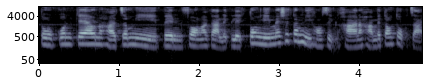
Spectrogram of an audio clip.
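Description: A woman selling on a live stream, with a repetitive, urging sales pitch full of polite particles. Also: fast talker. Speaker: live-stream online seller.

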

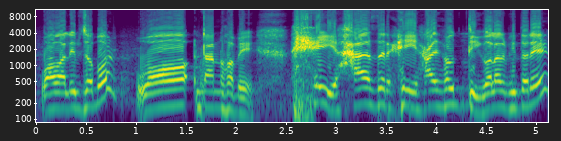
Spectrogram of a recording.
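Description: A man with a high, smooth and resonant voice teaches religious recitation in a calm, patient way. His first language is Bengali. He draws out each chanted phrase slowly and then explains it. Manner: slow, drawn-out chanting of Arabic phrases between quick explanations. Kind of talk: religious pronunciation lesson.

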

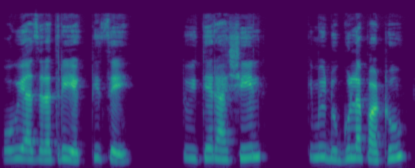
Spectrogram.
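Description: A woman's voice: on the high side, steady tone, moderate pace, close to an everyday voice. A woman reads a stern, protective middle-aged uncle who scolds and commands. She keeps the voice close to her own.

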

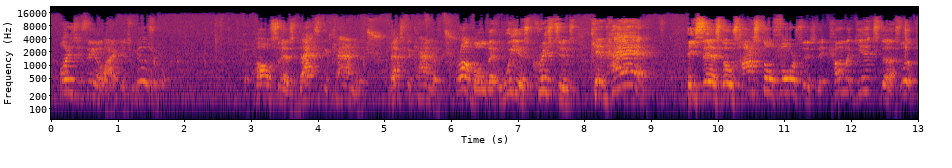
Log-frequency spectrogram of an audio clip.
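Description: Preaching in a small indoor church sanctuary, this middle-aged Georgia pastor keeps a conversational tone, asks rhetorical questions, and alternates loud emphasis with soft asides, his voice on the high side. The sound comes from a pulpit stand mic filmed by a distant camera, so the audio is noisy and heavily echoed.

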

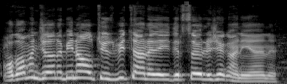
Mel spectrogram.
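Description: A man doing casual gameplay commentary, grumbling and swearing at his teammates, then breaking into sudden loud outbursts. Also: very high voice, big pitch swings, quick pace, faint music behind. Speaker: gaming YouTuber.

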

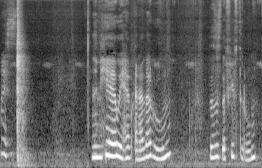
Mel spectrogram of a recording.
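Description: Softly spoken young woman touring a lodge. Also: fairly high pitch, a little slow, background noise. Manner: chatty, easily delighted, gushing. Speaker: vlogger. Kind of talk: casual house-tour narration. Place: holiday lodge, indoors. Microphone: handheld phone camera.

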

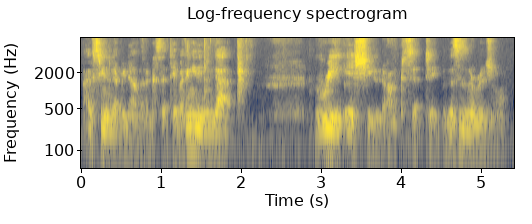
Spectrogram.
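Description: Talking fast in a lowish voice with fairly even intonation, a record collecting channel host in his forties does a casual show-and-tell vlog. His delivery is laid-back, slangy and rambling. It's recorded indoors in a small home room on a distant, roomy mic with noticeable background noise.

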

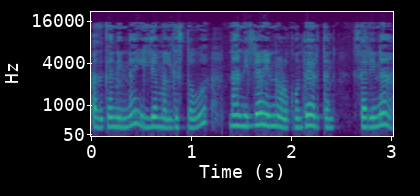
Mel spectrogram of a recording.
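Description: A kind young village woman in a cartoon serial, voiced by a woman. She soothes and reassures in a high, quick voice with a mellow tone. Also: steady tone, dry recording, natural voice. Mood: soothing.

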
